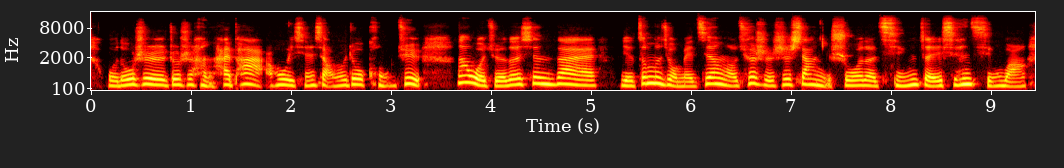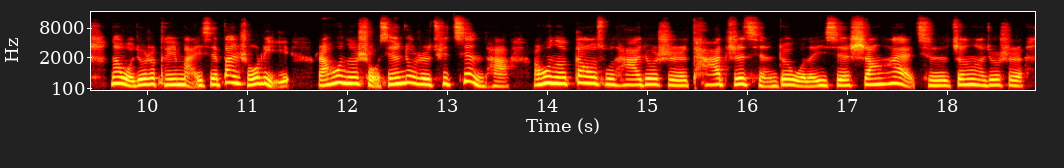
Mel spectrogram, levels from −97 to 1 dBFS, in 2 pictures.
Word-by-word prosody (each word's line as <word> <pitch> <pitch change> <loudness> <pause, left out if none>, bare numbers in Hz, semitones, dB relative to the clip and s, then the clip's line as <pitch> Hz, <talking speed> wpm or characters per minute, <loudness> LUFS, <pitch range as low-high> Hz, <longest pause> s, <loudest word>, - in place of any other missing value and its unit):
我 195 -2 -4
都 220 +4 +3
是 235 -2 +4
就 235 +3 +1
是 230 +1 -5
很 215 -3 -5
害 235 - 0
怕， 250 +3 0
然 185 - -10
后 225 0 0
以 205 - 0
前 195 +1 -5
小 185 - -3
时 180 - -8
候 205 - -4
就 235 +1 +2
恐 200 -5 -9
惧， 240 0 0 0.3
那 315 +1 +1
我 250 -9 +5
觉 185 0 -1
得 225 +4 +2
现 255 0 +2
在 225 -6 +2 0.2
也 195 -2 -2
这 275 - -1
么 285 -2 +4
久 225 -5 -1
没 175 0 -6
见 265 +8 +2
了， 190 -5 -3
确 280 +8 0
实 215 -7 -4
是 235 +5 -2
像 235 -1 +1
你 190 - -6
说 205 0 -1
的 195 -3 -1
擒 200 +4 0
贼 195 -5 +1
先 225 +5 +3
擒 195 -7 -5
王， 175 -1 -4 0.3
那 280 0 +3
我 220 -8 +4
就 230 +2 +3
是 255 - +3
可 230 - -4
以 235 - +2
买 235 -3 +1
一 - - 0
些 245 +5 0
伴 305 +3 +1
手 250 0 +2
礼， 325 - -2 0.2
然 210 +1 +1
后 305 +3 +3
呢， 280 -1 +5
首 - - 0
先 265 +2 +3
就 300 -1 0
是 245 -2 +3
去 230 +5 -4
见 260 - -1
她， 180 -1 -6 0.2
然 240 +3 +1
后 295 - +6
呢， 275 -1 +5
告 285 +1 +1
诉 245 -2 -2
她 225 +1 -3
就 245 +1 +1
是 210 -3 -2
她 235 +2 -2
之 250 +2 +2
前 185 -7 -5
对 230 +5 +1
我 195 -6 +1
的 180 - -2
一 205 - -1
些 210 +1 0
伤 240 +4 +2
害 265 -2 -1
其 - - -8
实 200 0 -1
真 235 +5 -1
的 225 -3 -2
就 220 +1 -1
是， 205 -3 -4
230 Hz, 285 characters per minute, -23 LUFS, 200-255 Hz, 0.3 s, 后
